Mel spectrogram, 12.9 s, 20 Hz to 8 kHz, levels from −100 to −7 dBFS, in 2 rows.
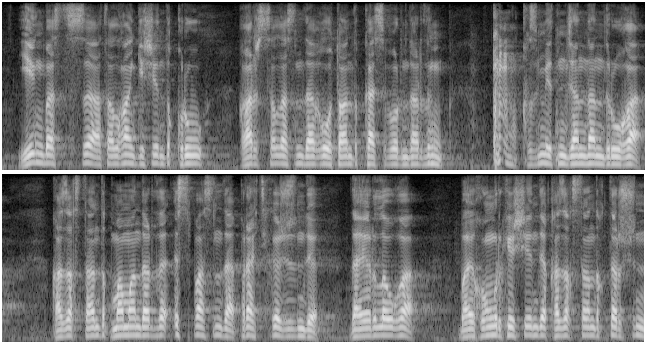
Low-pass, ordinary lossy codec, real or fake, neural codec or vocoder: none; none; real; none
